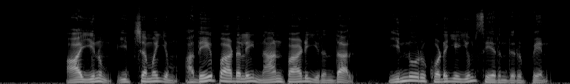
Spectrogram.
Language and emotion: Tamil, neutral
